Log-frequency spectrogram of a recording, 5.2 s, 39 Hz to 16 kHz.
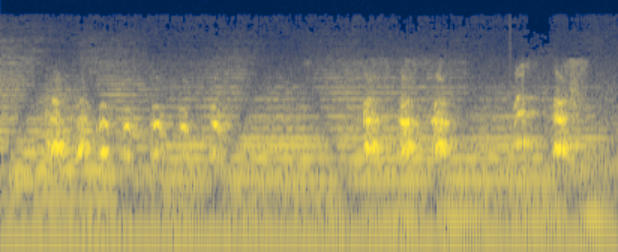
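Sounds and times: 
stray dog barking fiercely with hackles raised: 0:00.4 - 0:02.0, 0:03.0 - 0:05.0.

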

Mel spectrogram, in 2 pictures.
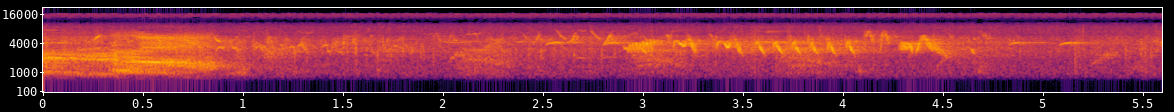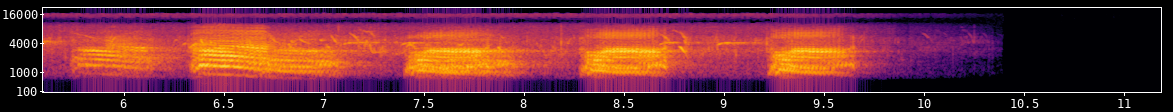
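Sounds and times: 
carrion crow cawing: 0:00.0 - 0:01.1, 0:02.0 - 0:04.1, 0:05.7 - 0:09.9.

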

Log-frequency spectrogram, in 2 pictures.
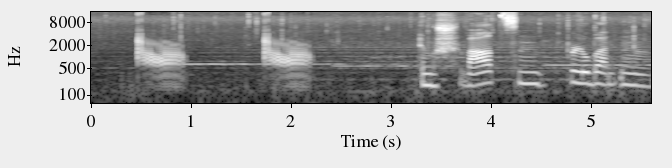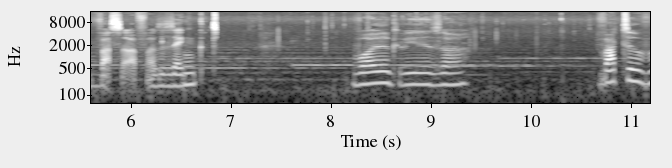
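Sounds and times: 
faint steady tone: 0:00.0 - 0:11.1
low noise: 0:00.0 - 0:11.1
frog croaking: 0:00.5 - 0:02.4
speech: 0:03.3 - 0:07.0, 0:08.2 - 0:09.5, 0:10.7 - 0:11.1.

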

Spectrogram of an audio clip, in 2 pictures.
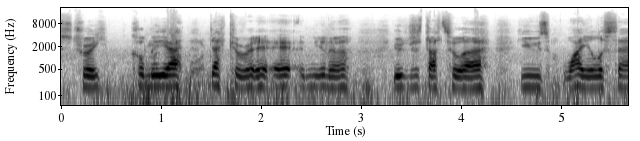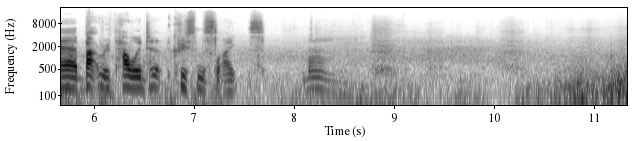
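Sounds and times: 
strong wind buffeting the microphone outdoors: 0:00.0 - 0:11.3
speech: 0:00.2 - 0:08.9.

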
